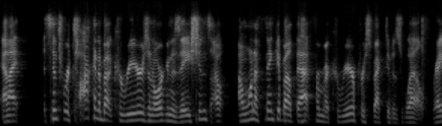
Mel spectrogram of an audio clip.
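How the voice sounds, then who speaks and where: A man talks at a very fast pace in a fairly high pitch. His pitch varies in an ordinary way, and the sound is dry and close with no echo. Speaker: cybersecurity podcast host, hiring manager. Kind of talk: podcast explanation, casual. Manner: animated.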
